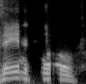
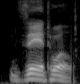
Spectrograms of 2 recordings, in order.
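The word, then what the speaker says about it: X Æ A-12: Musk naming his kid XAEA12, some weird Zeta 12. Zeta 12. No, Zaya. That's how I pronounce it. Zaya. Zaya. If you take the X and then the AE and then the A, Zaya 12.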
